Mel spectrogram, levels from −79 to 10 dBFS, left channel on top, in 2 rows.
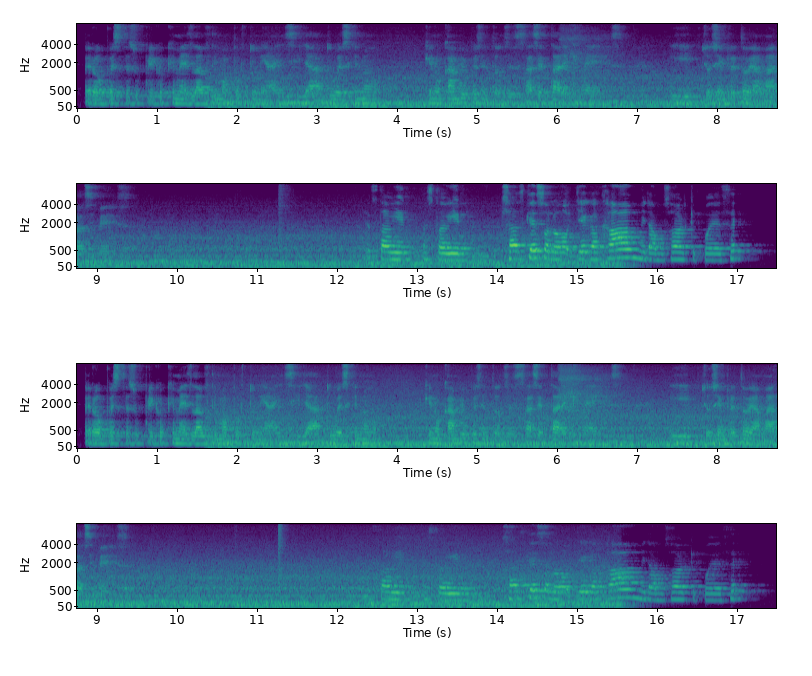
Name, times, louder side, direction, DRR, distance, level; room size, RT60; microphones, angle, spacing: voice 1, 0.0-9.4, right 2 dB, 35° right, 5 dB, 1.7 m, -30 dB
sound 1, 1.6-15.6, right 2 dB, 65° right, 0.9 m, -31 dB
voice 2, 12.3-17.0, left 5 dB, 50° left, 8 dB, 0.8 m, -24 dB
13.5 x 6.4 x 6.6 m, 0.74 s
head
